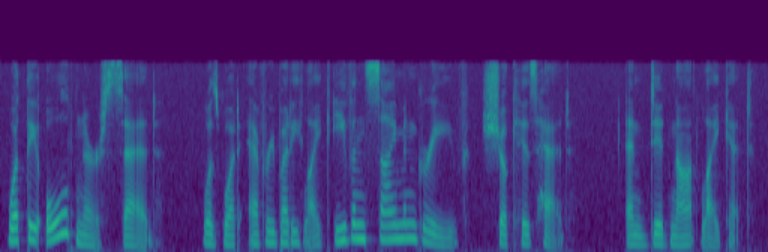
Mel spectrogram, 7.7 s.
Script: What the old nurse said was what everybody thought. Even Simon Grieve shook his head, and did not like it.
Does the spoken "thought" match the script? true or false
false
